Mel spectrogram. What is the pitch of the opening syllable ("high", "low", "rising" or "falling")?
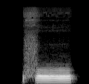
high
